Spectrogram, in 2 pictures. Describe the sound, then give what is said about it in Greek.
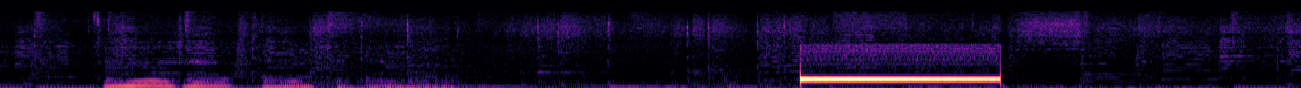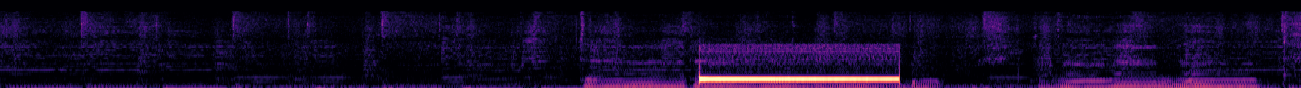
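An outgoing phone call's ringback tone, on a call made to wish someone a happy birthday, sounds twice, each a steady one-second electronic burr about six seconds apart, with faint background music and voices filling the gaps. “Σήκωσε το τηλέφωνο σου”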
